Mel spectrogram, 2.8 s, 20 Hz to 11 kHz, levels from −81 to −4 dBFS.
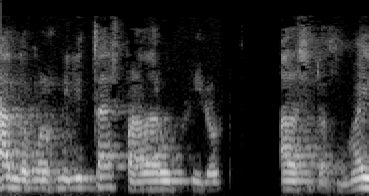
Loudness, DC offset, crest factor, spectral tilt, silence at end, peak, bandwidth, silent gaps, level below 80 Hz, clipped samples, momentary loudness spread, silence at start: -26 LUFS; under 0.1%; 18 dB; -5 dB/octave; 0 s; -6 dBFS; 8.6 kHz; 1.74-2.07 s; -74 dBFS; under 0.1%; 10 LU; 0 s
